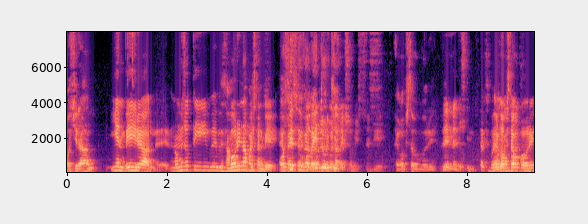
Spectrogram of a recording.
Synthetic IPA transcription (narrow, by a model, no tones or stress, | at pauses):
o̞çiɾeɐl | ienbiejɾeɐlno̞mizoot̪ibo̞ɾinɐpɐjst̪oenbiejeoçst̪iveveit̪uɾɾɐveksomist̪u̥senbiej | eɣo̞pi̥st̪evopbo̞ɾiðeninet̪ost̪ild̪ɐksiboeɣopist̪evop̪bo̞ɾi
